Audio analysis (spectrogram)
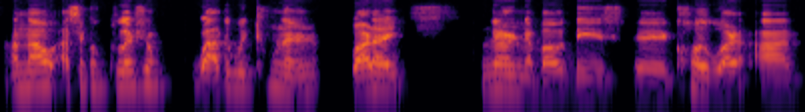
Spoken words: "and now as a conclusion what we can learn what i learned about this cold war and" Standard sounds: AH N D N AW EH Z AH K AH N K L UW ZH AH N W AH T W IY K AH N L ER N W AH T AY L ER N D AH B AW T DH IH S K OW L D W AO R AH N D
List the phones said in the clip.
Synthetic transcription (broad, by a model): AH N N AW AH S AH K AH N K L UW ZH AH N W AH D W IY K AH N L ER N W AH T AY L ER N AH B AW T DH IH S K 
